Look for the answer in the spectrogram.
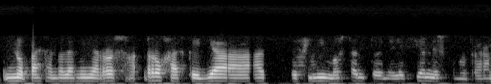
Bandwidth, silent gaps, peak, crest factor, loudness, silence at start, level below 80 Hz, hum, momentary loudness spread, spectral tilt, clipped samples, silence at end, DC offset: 17.5 kHz; none; -2 dBFS; 18 dB; -19 LUFS; 0.05 s; -56 dBFS; none; 13 LU; -7 dB/octave; under 0.1%; 0 s; under 0.1%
